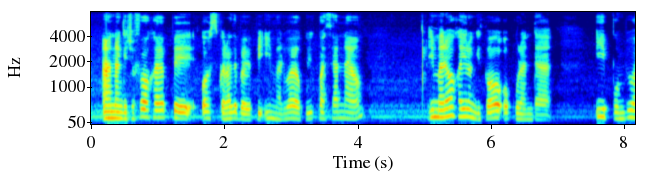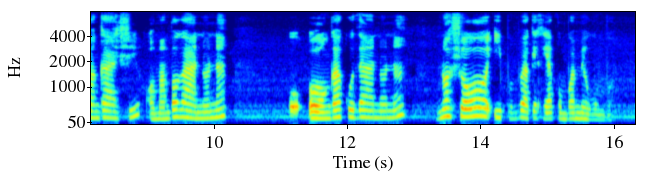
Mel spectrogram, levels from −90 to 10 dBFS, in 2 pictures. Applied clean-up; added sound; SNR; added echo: none; none; none; none.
